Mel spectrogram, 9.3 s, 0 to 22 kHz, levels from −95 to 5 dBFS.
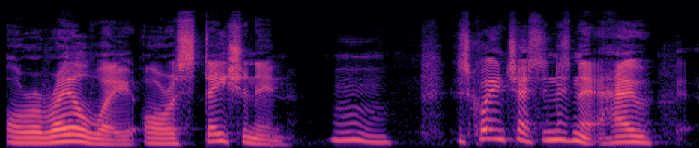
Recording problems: wrong speed, natural pitch; too slow; 0.5 times normal speed

